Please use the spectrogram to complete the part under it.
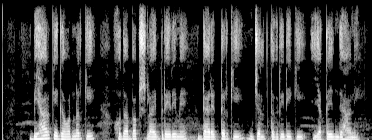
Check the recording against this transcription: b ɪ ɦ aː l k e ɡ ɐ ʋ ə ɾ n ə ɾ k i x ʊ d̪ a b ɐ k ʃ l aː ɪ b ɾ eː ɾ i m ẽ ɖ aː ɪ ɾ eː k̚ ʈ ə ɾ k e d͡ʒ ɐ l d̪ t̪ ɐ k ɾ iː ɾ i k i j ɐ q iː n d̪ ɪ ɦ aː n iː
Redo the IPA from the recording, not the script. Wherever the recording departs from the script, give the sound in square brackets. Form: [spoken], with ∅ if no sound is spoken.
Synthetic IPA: b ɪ ɦ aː [ɾ] k e ɡ ɐ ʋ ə ɾ n ə ɾ k i x ʊ d̪ a b ɐ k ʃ l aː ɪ b ɾ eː ɾ i m ẽ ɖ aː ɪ ɾ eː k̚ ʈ ə ɾ k [i] d͡ʒ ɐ l d̪ t̪ ɐ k ɾ iː ɾ i k i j ɐ q iː n d̪ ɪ ɦ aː n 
